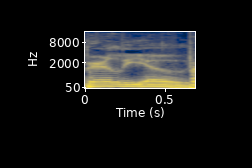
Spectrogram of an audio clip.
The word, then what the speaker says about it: Berlioz: Yes, that was, how do you pronounce it? Berlioz? – Berlioz. – Berlioz. – Yeah.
